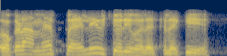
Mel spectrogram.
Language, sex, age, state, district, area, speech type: Maithili, male, 18-30, Bihar, Purnia, urban, conversation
